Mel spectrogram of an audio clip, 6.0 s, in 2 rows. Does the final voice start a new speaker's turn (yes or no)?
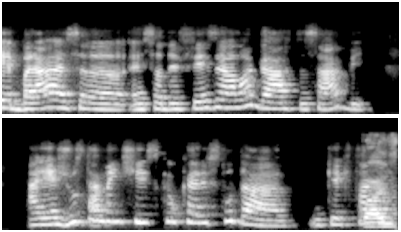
yes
